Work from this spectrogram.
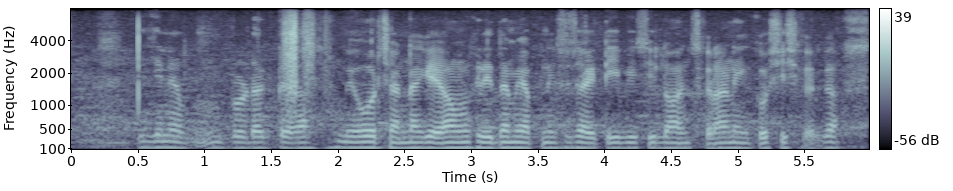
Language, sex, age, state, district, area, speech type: Dogri, male, 18-30, Jammu and Kashmir, Udhampur, rural, spontaneous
